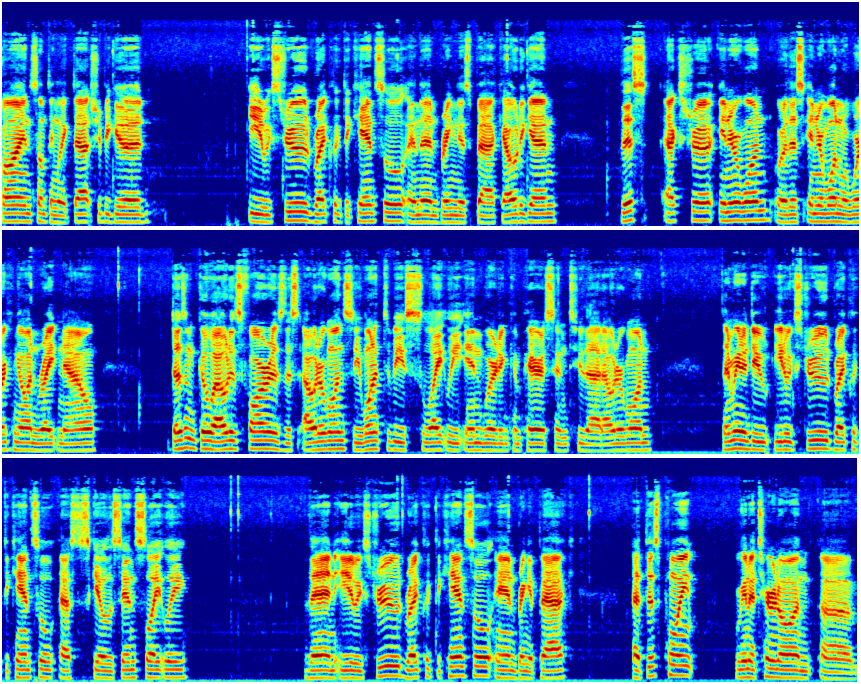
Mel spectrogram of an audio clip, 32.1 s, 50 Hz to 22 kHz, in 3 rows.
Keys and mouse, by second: 2.8 e, 4.9-6.1 middle drag, 6.1 click, 6.6-10.0 middle drag, 11.1-12.4 drag, 12.4 middle click, 12.6 click, 20.3 e, 20.7 click, 20.7 right click, 21.8 s, 22.4 click, 24.4-26.2 drag, 25.6 e, 26.4-27.8 drag, 27.8 middle click, 28.1-29.6 drag, 28.1 right click.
